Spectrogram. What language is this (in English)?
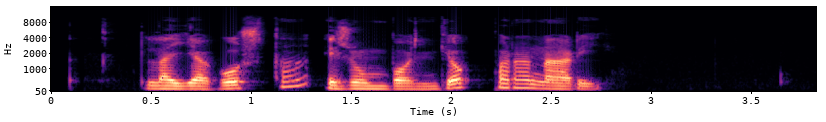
Catalan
